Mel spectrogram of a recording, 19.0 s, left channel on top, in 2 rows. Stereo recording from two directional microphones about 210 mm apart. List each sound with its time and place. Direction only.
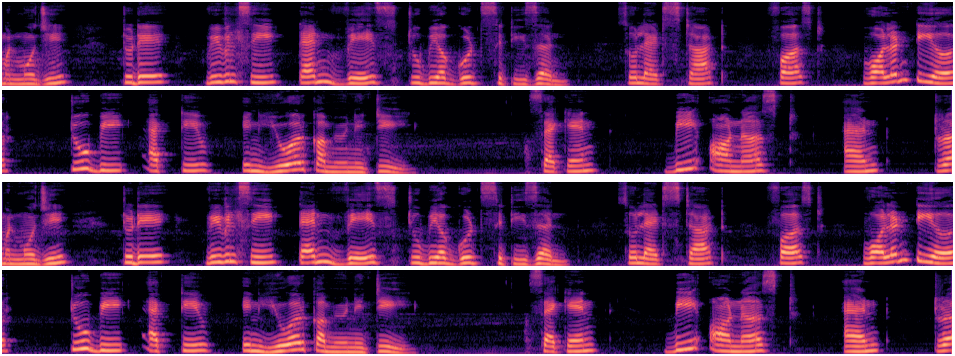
0.0 s speech: 10° right (ahead or behind)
